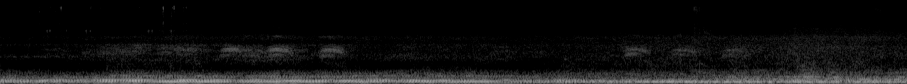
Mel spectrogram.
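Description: A steady low rumble throughout, with a bird calling in two sets of three short calls about half a second apart, the first set a little over two seconds in and the second about six seconds in.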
